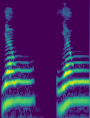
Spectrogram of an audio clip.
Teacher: dengan mengumpulkan dua bibir kita kumpulkan dua bibir bawah dan atas ke depan diikuti dengan menaiknya pangkal lidah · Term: huruf wau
